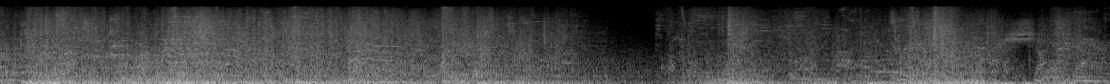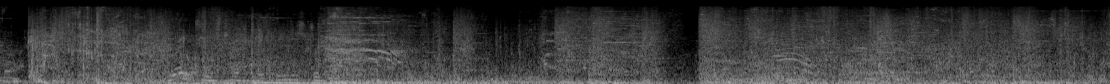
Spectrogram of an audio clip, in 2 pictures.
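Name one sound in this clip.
Game spells crackle, whoosh and blast in a fast fight.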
